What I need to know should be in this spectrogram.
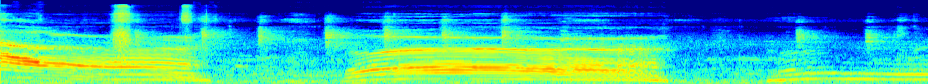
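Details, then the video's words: Orange and white domestic cat with long, moaning meows: a falling wail, then a steady, sustained cry of about two seconds, then a shorter rising call; a few soft clicks and knocks in the background. "cat funny sounds"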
